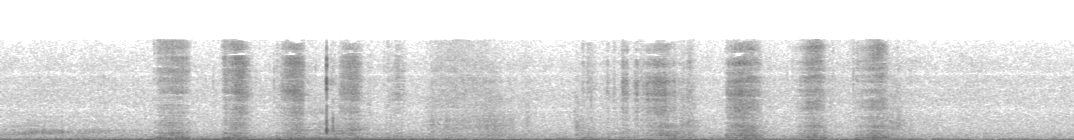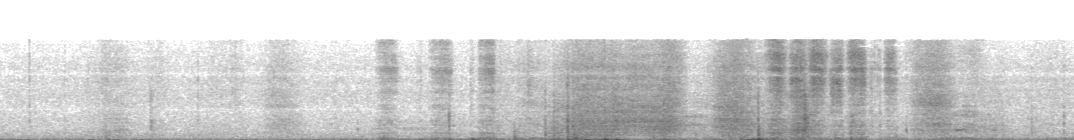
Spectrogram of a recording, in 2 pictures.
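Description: Pencil scratching on paper in quick sketching strokes, coming in short clusters, with the loudest strokes near the end.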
